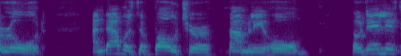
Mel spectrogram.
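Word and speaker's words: Bourchier: But in Ireland, they're called Boucher. And there's just other spellings. B-O-U-R-C-H-E-R is in Limerick as well. But he's I-E-R. And then in Bulgaria, it's Boucher as well. So that's the way it's pronounced in both Ireland and in Bulgaria.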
